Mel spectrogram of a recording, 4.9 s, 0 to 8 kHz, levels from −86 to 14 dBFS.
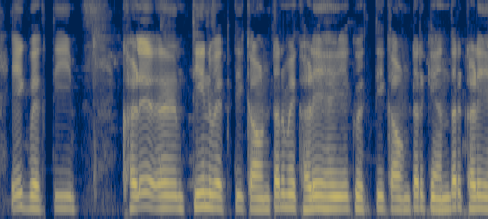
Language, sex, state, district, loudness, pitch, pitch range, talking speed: Hindi, male, Jharkhand, Deoghar, -17 LUFS, 170 Hz, 160-175 Hz, 210 wpm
